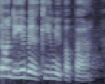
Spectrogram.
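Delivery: mock flat, unemotional, casual tone. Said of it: "talk and so casually, with no emotion".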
